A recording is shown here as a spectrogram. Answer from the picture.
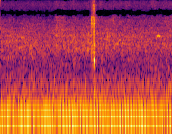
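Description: Steady low rumble, with one short sharp click a little past halfway.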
